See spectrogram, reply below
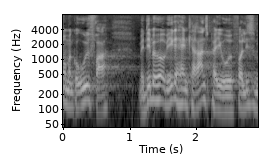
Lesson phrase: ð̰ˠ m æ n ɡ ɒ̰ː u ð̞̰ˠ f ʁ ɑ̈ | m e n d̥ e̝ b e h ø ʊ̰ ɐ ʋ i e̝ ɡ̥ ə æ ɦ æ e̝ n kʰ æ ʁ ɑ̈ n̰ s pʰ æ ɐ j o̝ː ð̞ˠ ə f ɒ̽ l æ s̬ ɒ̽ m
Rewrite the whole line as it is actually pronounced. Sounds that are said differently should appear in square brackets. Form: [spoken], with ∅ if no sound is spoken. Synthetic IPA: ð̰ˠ m æ n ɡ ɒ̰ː u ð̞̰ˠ f ʁ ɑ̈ | m e n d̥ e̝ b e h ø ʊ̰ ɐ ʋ i e̝ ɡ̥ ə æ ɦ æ e̝ n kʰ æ ʁ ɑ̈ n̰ s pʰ æ ɐ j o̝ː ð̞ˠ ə f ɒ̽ l [i] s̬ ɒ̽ m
